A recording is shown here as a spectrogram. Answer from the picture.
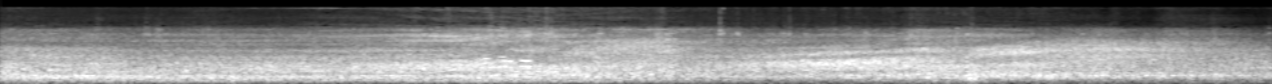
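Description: Tatra tram pair rolling in and slowing to a halt at a stop, its electric traction whine gliding in pitch over steady street and traffic noise.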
